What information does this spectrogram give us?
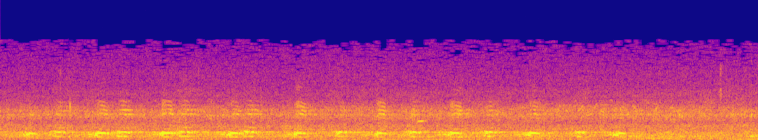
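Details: Several Canada geese in mating season, April, at Duke Farms, New Jersey, fighting over females, honk over one another with nasal two-note honks about three times a second in an uneven, overlapping chorus.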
